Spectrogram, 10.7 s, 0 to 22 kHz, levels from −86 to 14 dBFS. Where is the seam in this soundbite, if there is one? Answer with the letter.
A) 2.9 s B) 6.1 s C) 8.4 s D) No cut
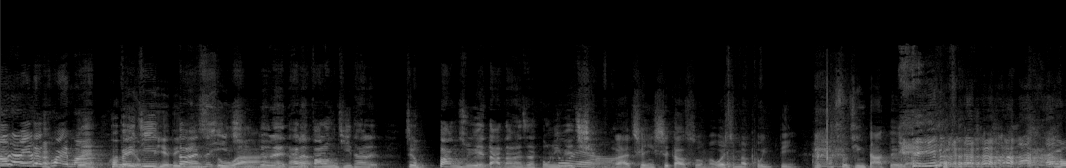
B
